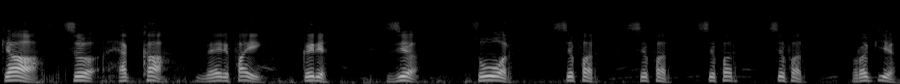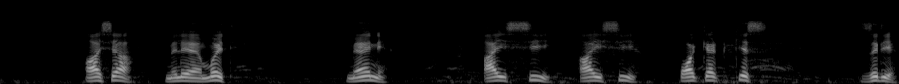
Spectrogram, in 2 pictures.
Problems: constant background noise, continuous background conversations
